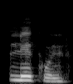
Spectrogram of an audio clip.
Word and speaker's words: l'école: पढ़ना, जब à l'école whenever there is an apostrophe ना, याद रखना वो वर्ड टूटा हुआ नहीं है, वो एक ही वर्ड है, okay उसको एक साथ पढ़ना है, स्टार्ट करके एक साथ खत्म करना है, कोई ब्रेक नहीं देना है इसमें, ठीक, तो ये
